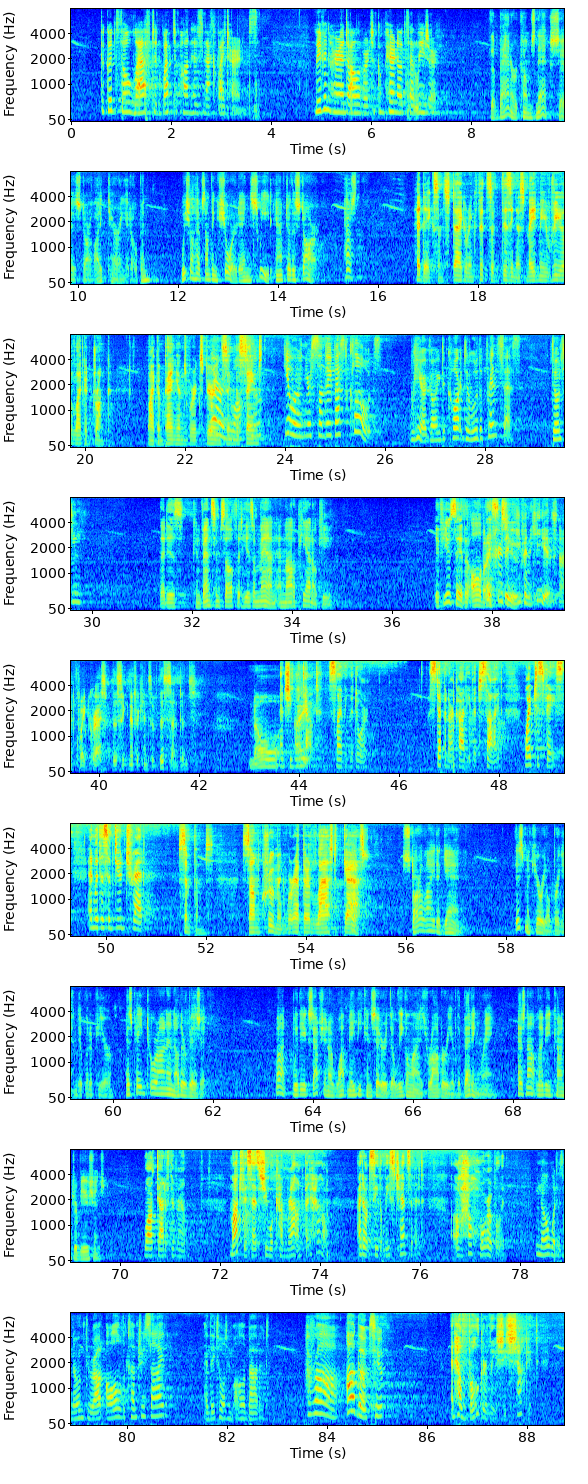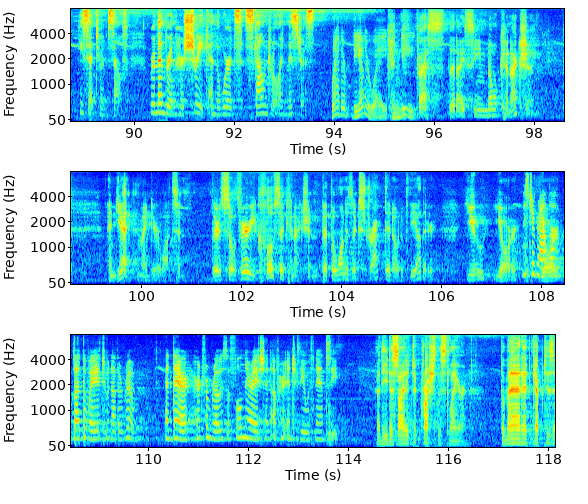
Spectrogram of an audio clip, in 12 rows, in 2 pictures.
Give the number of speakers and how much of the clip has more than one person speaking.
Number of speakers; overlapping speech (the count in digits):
7, about 4%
